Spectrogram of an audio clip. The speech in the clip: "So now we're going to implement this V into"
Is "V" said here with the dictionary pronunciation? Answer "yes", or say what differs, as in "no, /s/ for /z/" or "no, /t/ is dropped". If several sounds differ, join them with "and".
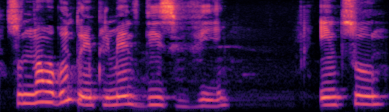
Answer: yes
